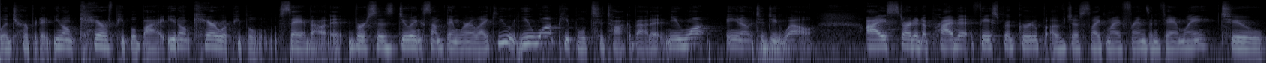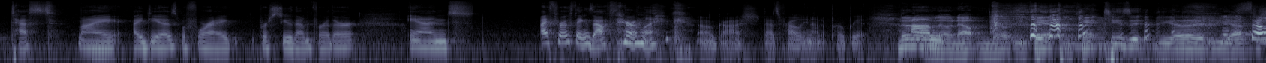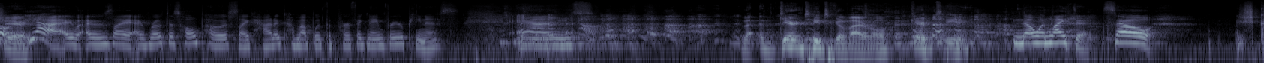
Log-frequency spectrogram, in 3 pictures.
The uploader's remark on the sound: Live at INBOUND16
